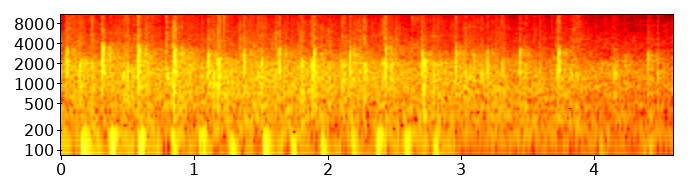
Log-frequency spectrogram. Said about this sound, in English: So let's have a round of applause for ….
